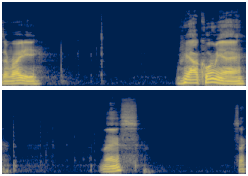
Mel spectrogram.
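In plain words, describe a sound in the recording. Stiff trading cards slide and tap against each other in someone's hands.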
